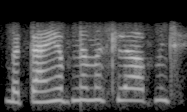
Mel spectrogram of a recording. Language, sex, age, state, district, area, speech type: Urdu, female, 30-45, Uttar Pradesh, Aligarh, urban, conversation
